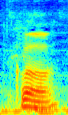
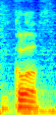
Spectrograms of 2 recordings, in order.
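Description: No difference in how they are said.

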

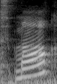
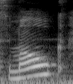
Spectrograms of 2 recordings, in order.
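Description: First: The vowel is a short, flat 'o' sound. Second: The vowel glides as a long 'oh' sound. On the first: The speaker calls it wrong. "không phải là smoke" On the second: The speaker calls it right. "mà là smoke"

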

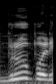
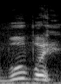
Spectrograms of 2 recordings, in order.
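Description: First: The first word is said 'bru' with an r. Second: The first word is said 'bhu' with no r. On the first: The speaker calls it right. "బ్రూ పొడి అనాలి" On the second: The speaker calls it wrong. "భూ పొడి కాదు"

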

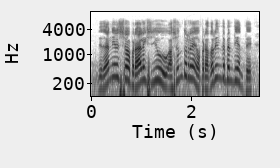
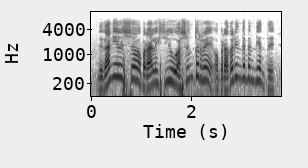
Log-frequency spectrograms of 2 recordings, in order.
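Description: The two takes are said the same way.

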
